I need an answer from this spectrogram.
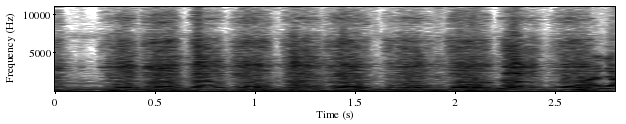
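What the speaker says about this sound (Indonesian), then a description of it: "Ya oke, kita bakal gergaji si sutet ini." A hand saw cuts through a steel rod taken from a transmission tower, rhythmic back-and-forth rasping strokes, roughly two per second, loud and close with no talk over them.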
